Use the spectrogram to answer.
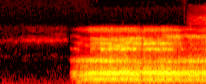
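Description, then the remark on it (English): After a brief silence, a person launches into a loud, sustained growling roar imitating a lion, rough and throaty, held steadily for about a second. “Oh, here comes the lion. It's in for the kill.”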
